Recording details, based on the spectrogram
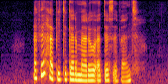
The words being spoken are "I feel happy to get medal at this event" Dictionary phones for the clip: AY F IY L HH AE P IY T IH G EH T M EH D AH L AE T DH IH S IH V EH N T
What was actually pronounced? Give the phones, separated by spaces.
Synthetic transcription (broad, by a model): AY F IY L HH AE P IY T IH G EH T M EH D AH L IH T DH IH S IH V EH N T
